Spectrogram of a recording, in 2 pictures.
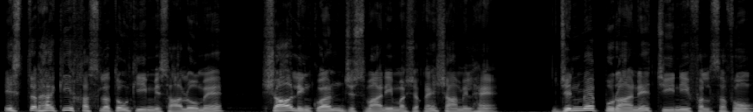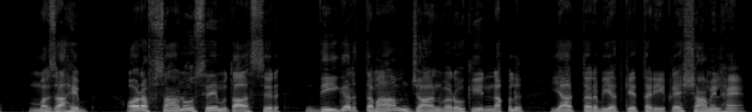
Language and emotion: Urdu, neutral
